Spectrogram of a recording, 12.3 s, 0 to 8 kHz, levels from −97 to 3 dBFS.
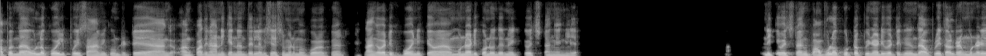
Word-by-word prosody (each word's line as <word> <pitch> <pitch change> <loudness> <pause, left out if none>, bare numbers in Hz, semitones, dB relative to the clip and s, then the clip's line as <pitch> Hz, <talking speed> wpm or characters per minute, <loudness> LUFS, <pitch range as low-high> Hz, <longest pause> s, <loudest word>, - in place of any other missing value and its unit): அப்பந்தான் 150 +1 +2
உள்ள 150 +2 +4
கோயிலுக்கு 145 0 +1
போய் 150 0 0
சாமி 130 +2 +1
கும்ட்டுட்டு, 130 +5 -2 0.3
அங்க, 120 0 -2
அங்க 125 -1 0
பாத்தீங்கன்னா, 145 -2 +1
அன்னக்கி 150 -1 -1
என்னன்னு 155 -2 -2
தெரில. 125 -6 -1
விசேஷமோ! 135 +2 -2
என்னம்மோ! 130 0 -3
போலருக்கு. 120 +8 -2 0.4
நாங்க 130 +1 +3
வாட்டுக்கு 150 +1 0
போய் 145 -1 +3
நிக்கோம். 165 +5 0 0.2
முன்னாடி 150 +4 +2
கொண்டு 125 0 +2
வந்து 120 -2 -1
நிக்க 110 +1 -5
வச்சுட்டாங்க, 100 -2 -6
எங்களய. 90 -1 -6 1.8
அ - - -14 0.5
நிக்க 145 +3 0
வச்சுட்டாங்க. 160 +1 +1
இப்ப 125 - 0
அவ்ள 165 +8 +3
கூட்டம். 155 -3 0
பின்னாடி 135 -1 +2
வாட்டுக்கு 145 +2 -1
இருந்து 145 -2 +3
அப்பஜடி 135 +3 -1
தள்ளுறாங்க. 140 +1 +2
முன்னாடி 140 +1 +3
140 Hz, 180 wpm, -24 LUFS, 130-150 Hz, 1.8 s, உள்ள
